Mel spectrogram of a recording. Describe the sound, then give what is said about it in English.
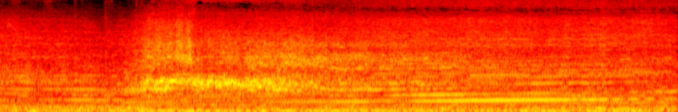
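Macklin's Austin Healey race car brakes hard behind Hawthorn's slowing Jaguar, its tires skidding with a sustained squeal over a steady engine drone that shifts downward in pitch, loud with no voices. “With Hawthorn slowing down in front of him, Macklin brakes hard, but it's not nearly enough to avoid a collision.”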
